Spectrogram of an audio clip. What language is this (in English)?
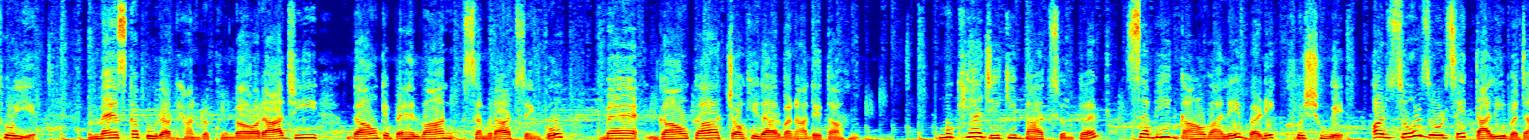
Hindi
